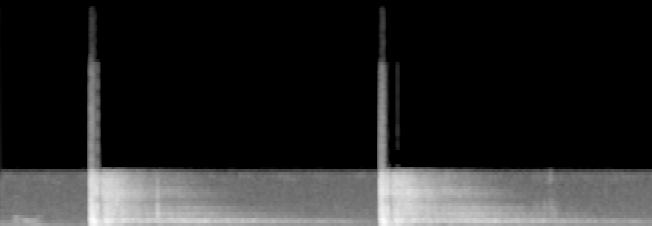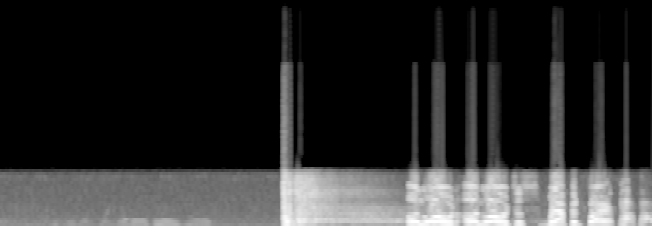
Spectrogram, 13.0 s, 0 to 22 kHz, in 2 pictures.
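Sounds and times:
rifle shots with echo: 0.9s - 3.2s, 3.8s - 6.4s, 9.3s - 10.7s.

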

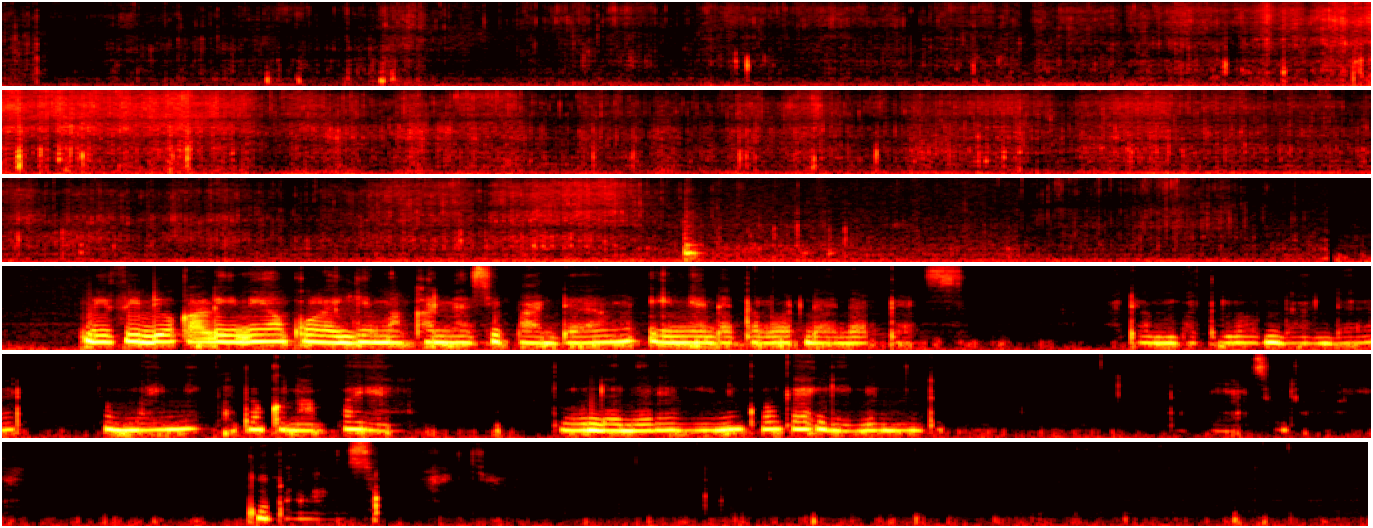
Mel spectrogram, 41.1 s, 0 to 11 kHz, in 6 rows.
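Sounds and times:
plastic bags crinkling: 0.0s - 20.4s.

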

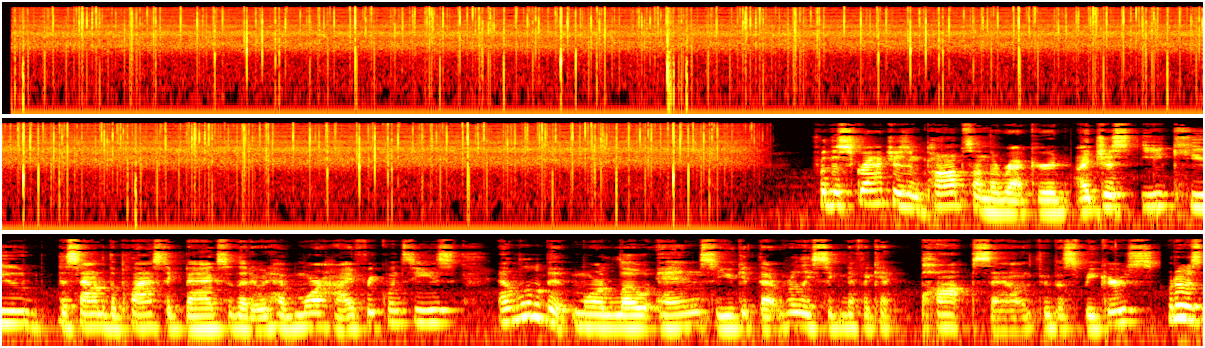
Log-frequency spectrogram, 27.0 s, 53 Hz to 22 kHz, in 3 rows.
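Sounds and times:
vinyl record crackle: 0.0s - 17.0s.

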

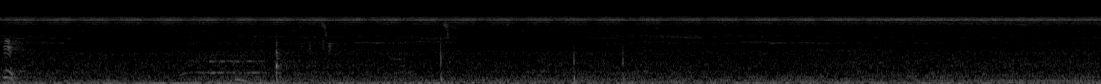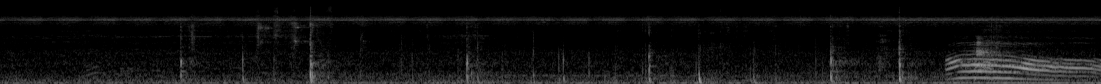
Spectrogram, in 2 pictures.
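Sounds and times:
high-pitched insect drone: 0.2s - 14.2s
tennis balls struck and bouncing: 12.6s - 21.0s.

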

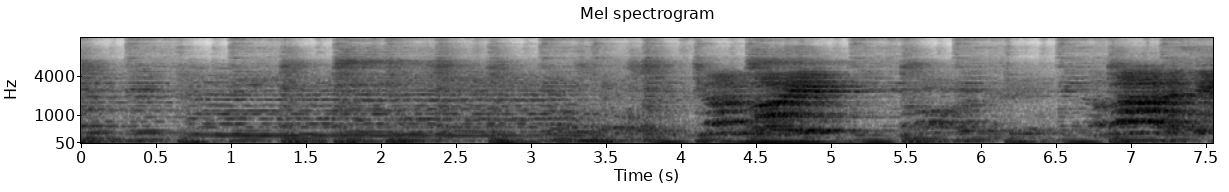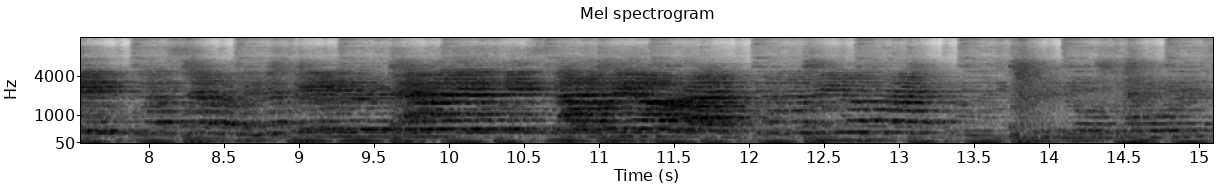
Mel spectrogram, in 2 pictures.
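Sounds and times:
choir singing: 4.1s - 15.0s.

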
